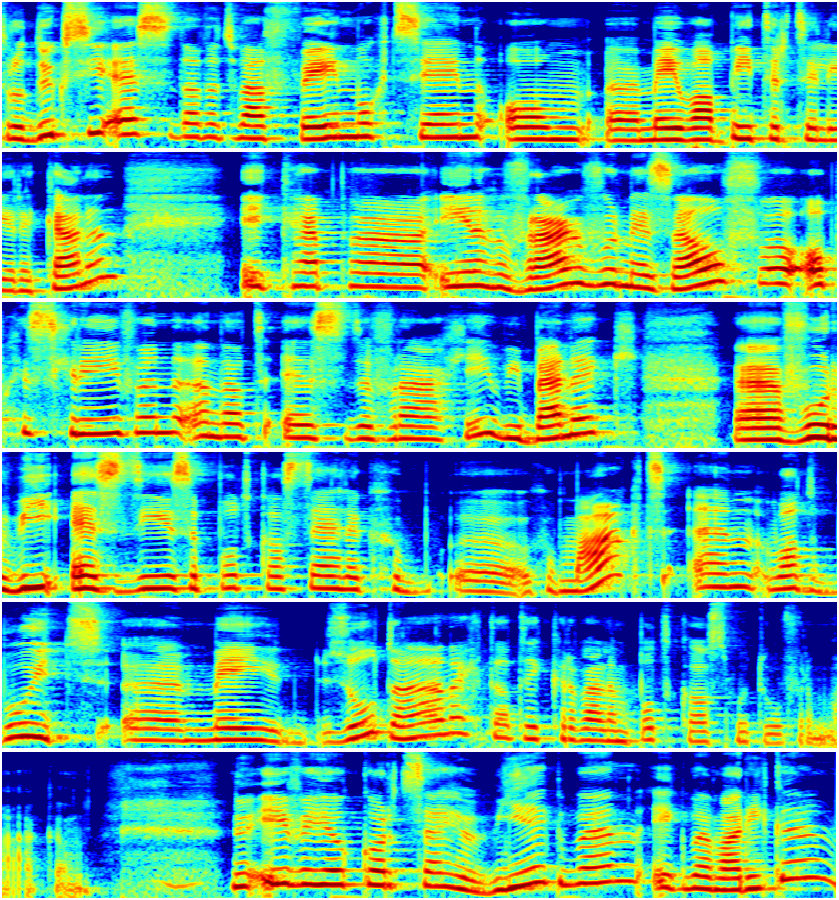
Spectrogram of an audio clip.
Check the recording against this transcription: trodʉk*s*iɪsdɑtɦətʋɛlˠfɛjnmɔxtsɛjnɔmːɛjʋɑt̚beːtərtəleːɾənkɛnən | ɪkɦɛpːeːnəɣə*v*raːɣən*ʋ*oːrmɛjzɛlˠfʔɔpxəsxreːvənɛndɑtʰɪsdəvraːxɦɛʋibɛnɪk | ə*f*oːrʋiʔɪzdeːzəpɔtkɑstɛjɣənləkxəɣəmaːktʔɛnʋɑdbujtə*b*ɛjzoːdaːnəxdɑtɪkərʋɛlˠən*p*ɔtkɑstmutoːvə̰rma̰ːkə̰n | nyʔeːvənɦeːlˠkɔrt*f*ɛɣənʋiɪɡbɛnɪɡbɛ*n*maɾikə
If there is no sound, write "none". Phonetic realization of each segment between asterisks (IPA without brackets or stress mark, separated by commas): s, v, v, v, m, p, s, n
